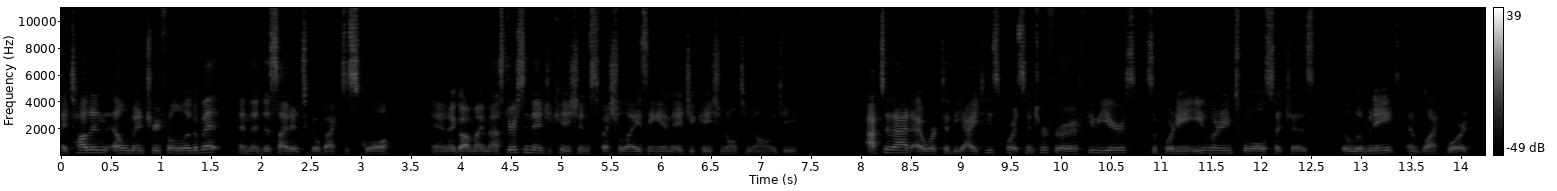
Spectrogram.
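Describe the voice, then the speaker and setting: A woman from Hong Kong talks casually on a podcast from her home office. Her voice sits a little low. She chats along, leaning on "like" and "um" fillers. The recording is dry, with no room sound. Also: steady tone, fast talker, warm tone, no echo. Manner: chatty, leans on "like" and "um" fillers. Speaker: online learning lead and co-host.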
